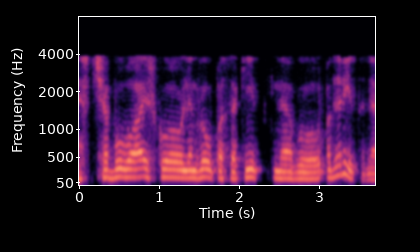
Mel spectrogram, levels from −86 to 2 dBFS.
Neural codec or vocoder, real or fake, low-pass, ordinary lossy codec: codec, 16 kHz, 2 kbps, FunCodec, trained on LibriTTS, 25 frames a second; fake; 7.2 kHz; AAC, 16 kbps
